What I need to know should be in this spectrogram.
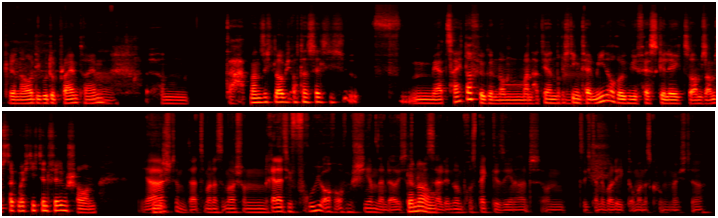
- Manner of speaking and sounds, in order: other background noise
- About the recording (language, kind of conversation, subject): German, podcast, Wie beeinflussen soziale Medien, was du im Fernsehen schaust?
